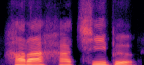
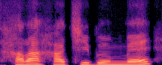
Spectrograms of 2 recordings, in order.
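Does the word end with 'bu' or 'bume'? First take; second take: bu; bume. First: The word ends with the syllable 'bu'. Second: The word ends with the syllables 'bu-me'. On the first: This is a slang-like shortened form. The speaker calls it wrong. "not harahachibu" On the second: This is the official, more common form. The speaker calls it right. "the correct way to say this is harahachibume"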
